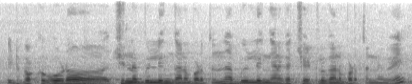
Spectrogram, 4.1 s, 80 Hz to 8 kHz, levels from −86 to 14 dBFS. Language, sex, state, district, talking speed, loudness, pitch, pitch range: Telugu, male, Telangana, Hyderabad, 145 wpm, -16 LUFS, 145 Hz, 135-150 Hz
